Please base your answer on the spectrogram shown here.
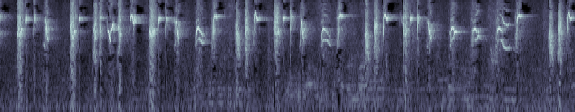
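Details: Champion local long-tailed shrike (cendet) song, recorded as a master track for training other songbirds; rapid bursts of sharp, high whistled notes and clicks, several each second, running continuously over a faint background hiss.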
